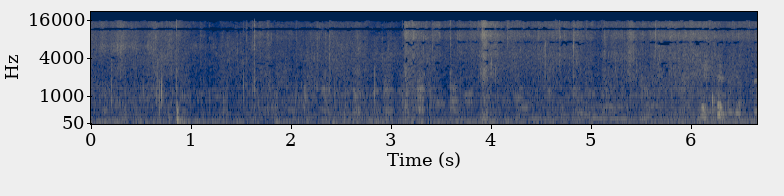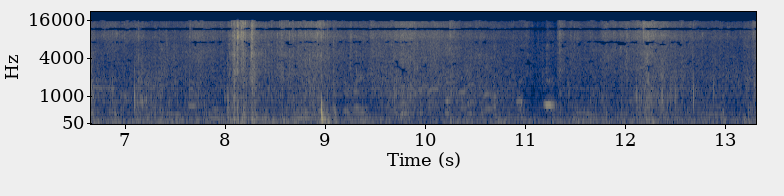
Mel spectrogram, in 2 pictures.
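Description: Bamboo stalks and leaves rustle and swish as someone brushes past them.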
